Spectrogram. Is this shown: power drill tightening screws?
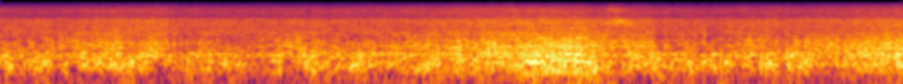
no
